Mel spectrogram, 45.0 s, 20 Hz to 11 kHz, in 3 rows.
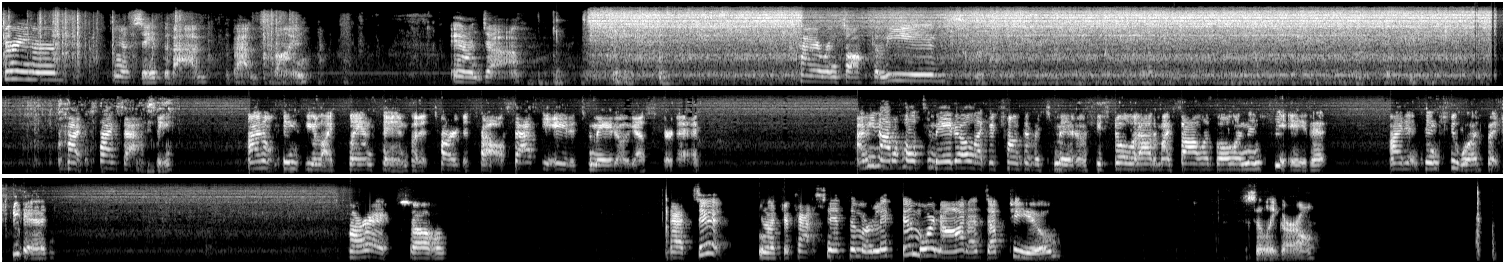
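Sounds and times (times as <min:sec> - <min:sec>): tap running into metal colander: 0:05.8 - 0:08.9
leaves rinsed by hand: 0:05.8 - 0:33.5
tap water rushing into colander: 0:05.8 - 0:33.5.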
